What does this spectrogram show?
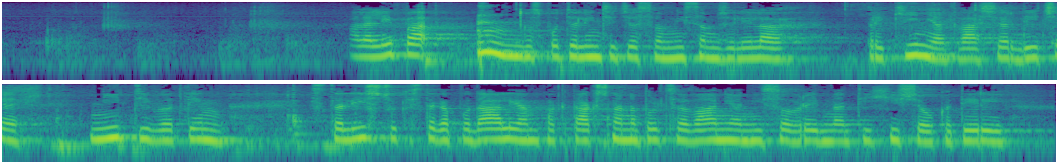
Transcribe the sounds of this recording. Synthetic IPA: xʋaːlaleːpa | ɡospoːt̪jɛlint͡ʃit͡ʃjəsʋamnisəmʒɛleːlapɾɛkʰinjat̪ʋaːʃɛɾd̪eːt͡ʃɛnit̪iʋət̪eːm | st̪aliʃt͡ʃuki̥st̪ɛɡapɔd̪aːliampakt̪aːkʃnanat̪ɔlt̪sɛʋaːnjaniːsɔwɾʔeːd̪nat̪exiːʃɛwkat̪eːɾi

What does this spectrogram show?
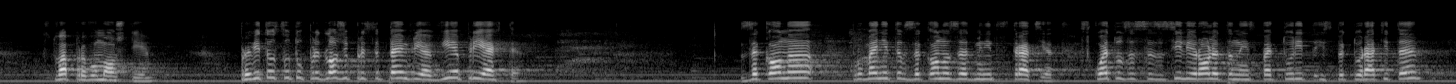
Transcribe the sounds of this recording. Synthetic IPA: st̪ovapɾɐvomɔʃt̪iɛ | pɾɐvit̪ɛlˠst̪vot̪opɾɛd̪lˠɔʒipɾɛsːɛp̚t̪ɛɱvɾiɐviɛpɾiɛxt̪ɛ | zɐkɔnəfpɾomɛnit̪ɛvzɐkɔnəzɐːd̪minist̪ɾat̪sijət̪ə̥skoɛt̪ozəsɛzɐsiliɾɔlʲət̪ənɐinspɛk̚t̪oɾiinspɛk̚t̪oɾat̪it̪ɛ

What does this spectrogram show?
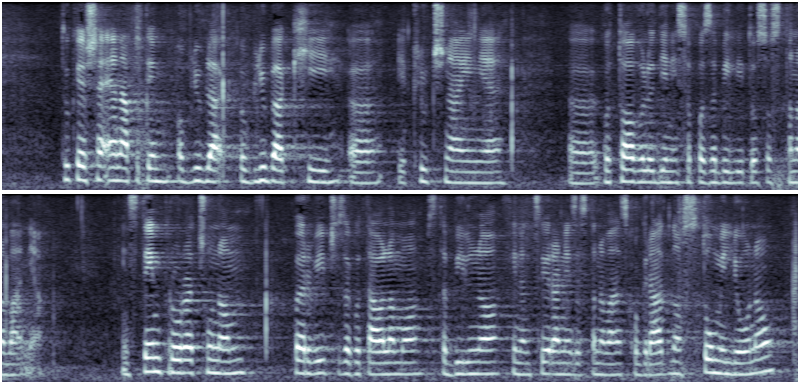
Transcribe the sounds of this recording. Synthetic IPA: t̪uːkajɛʃɛɛːnapot̪emɔuɔbljubakʰi | jɛklʲuːt͡ʃnainjɛ | ɡɔt̪ɔːʋɔlʲjud̪jeniːsɔpɔzabiːlit̪oːsɔst̪anɔʋaːnja̰ | inst̪empɾoɾat͡ʃunɔmpəɾʋit͡ʃzaɡɔt̪aːwlʲjamɔst̪abilnɔfinant̪siːɾanjɛzast̪anɔʋaːnskɔɡɾaːd̪nɔst̪oːmiljoːnɔw

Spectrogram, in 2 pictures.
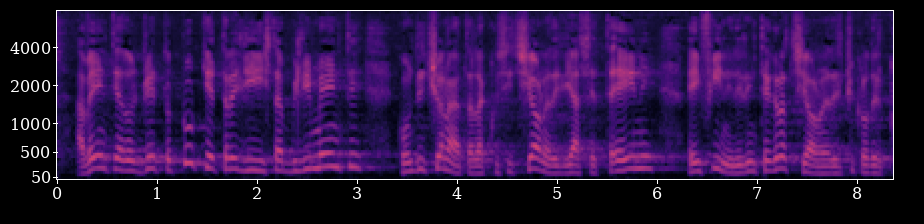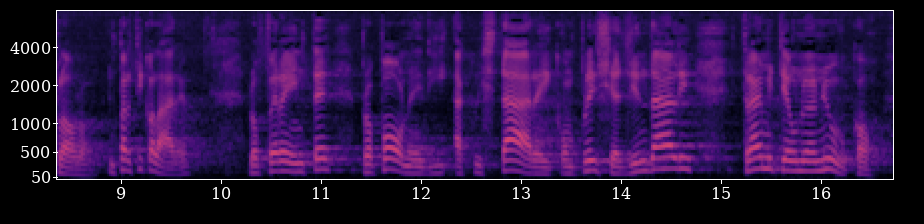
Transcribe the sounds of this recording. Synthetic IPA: a̰vɛnt̪iad̪od͡ʒːɛt̪ːot̪ut̪ːiet̪ːɾɛʎːiːst̪abilimɛnt̪i | kond̪it̪sːjonaːt̪alakːwisit̪sːjɔːned̪ɪʎːiasːɛt̪ːɛniejfiːnid̪ɪlːint̪ɛɡɾat̪sːjɔːned̪elt͡ʃiklod̪elklɔ̰ːɾo̰impart̪ikola̰ːɾḛ | lofːɛɾɛnt̪epɾɔpɔːned̪iakːwist̪aːɾeikomplɛsːiad̪zjɛnd̪aːlit̪ɾamit̪eunanuːko̰

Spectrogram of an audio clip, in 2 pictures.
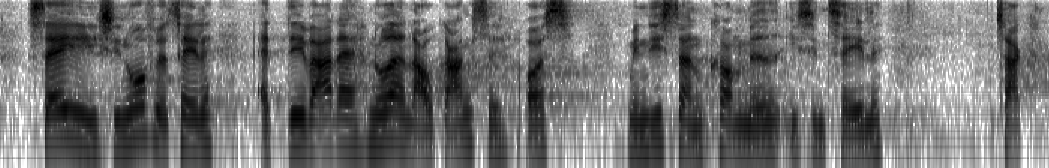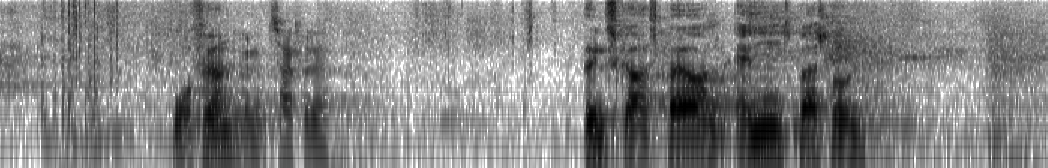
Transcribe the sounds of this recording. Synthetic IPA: sɛːisino̝ɐføɐt͡sʰɛːləʔæd̥e̝ʋɑ̈d̥ænɔ̽ːð̩ˠæe̝nɑ̈ʊɡ̥ɑ̈ŋsəɒ̽s | minisd̥ɐːnkʰɒ̽m̰ːeð̞ˠisint͡sʰɛːlə | t͡sʰɑ̈ɡ̥ | o̝ɐføɐnt͡sʰɑ̈ɡ̥fɒd̥e | ønsɡ̥ɐæsb̥ɶːɐeænn̩sb̥ɶɐsmɔ̰̽ːl

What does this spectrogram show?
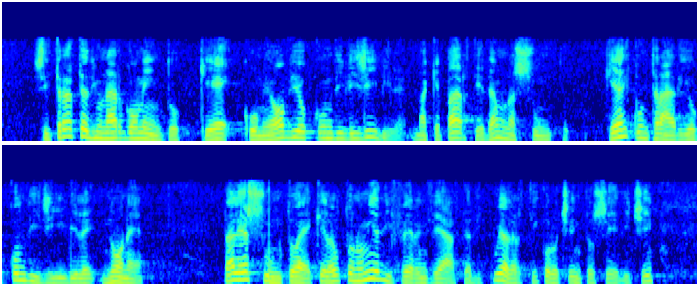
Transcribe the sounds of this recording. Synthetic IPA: sit̪ɾat̪ːad̪iunarɡoment̪okeɛkʰːomeɔvːjokond̪iviziːbḭlḛmakːepːart̪ed̪aunasːunt̪o | kealkont̪ɾaːɾjokond̪iziːbilenonɛ | t̪aːleasːunt̪oɛkːelawt̪onomiːad̪ifːeɾent̪sja̰ːt̪ad̪ikujalːart̪iːkolot͡ʃɛnt̪osɛːd̪it͡ʃi

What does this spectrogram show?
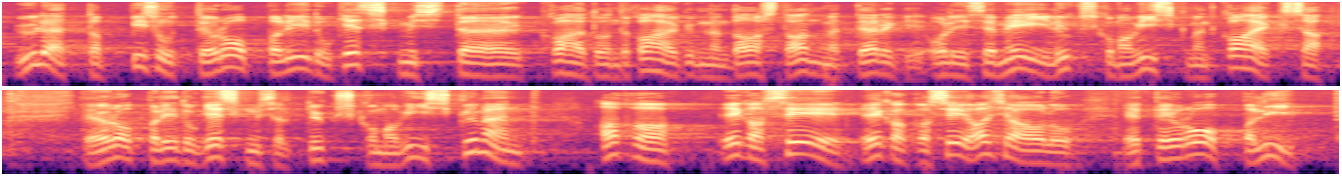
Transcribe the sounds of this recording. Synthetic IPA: ylet̪ːˑɑb̥̚pisut̪ˑːe̞uwɾo̞ːpˑːɑliːd̪̥uke̞skmist̪kɑɦe̞t̪uɦɑnd̪̥ekɑɦe̞kymne̞nd̪ɑɑːst̪ɑɑnd̪me̞t̪ːejærɡ̥ḭʔo̞̰lise̞ːme̞jlyksko̞mɑviːskyme̞nd̪̥̚kɑɦe̞ksɑjɑ̰e̞wɾo̞ːpːˑɑliːd̪̥uke̞skmise̞lt̪ːyksko̞mɑviːskyme̞nd̪̥ | ɑɡ̥ɑ | e̞ɡ̥ɑse̞ːe̞ɡ̥ɑkɑse̞ːɑsʲjɑo̞lue̞t̪ːe̞uɾo̞ːpːˑɑliːt̪ːˑ

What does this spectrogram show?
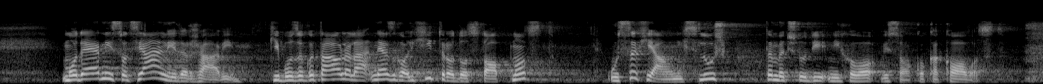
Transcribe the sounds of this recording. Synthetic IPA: mɔd̪ɛɾnisɔt̪sjaːlnid̪əɾʒa̰ːʋḭ | kibozaɡɔt̪aːwlalanɛzɡɔlxit̪ɾɔd̪ɔst̪ɔːpnɔst̪ | usəxjawnixsluʃp̚t̪əmʋət͡ʃt̪uːd̪iniːxɔʋɔʋisɔ̰ːkɔkakɔːʋɔ̰st̪

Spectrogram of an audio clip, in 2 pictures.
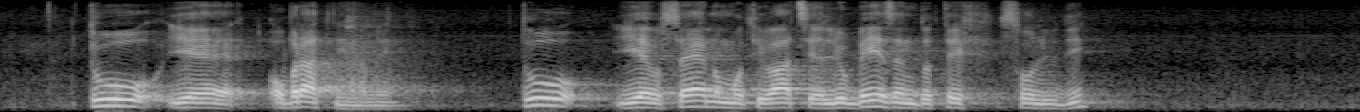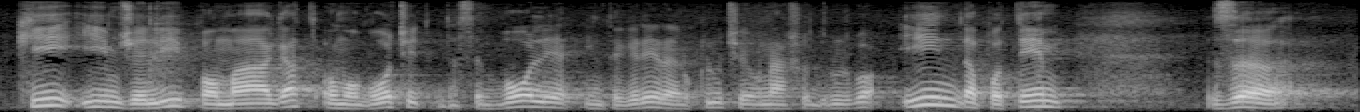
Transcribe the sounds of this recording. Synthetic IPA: t̪uːjɛɔbɾaːt̪ninamen | t̪uːjɛwsɛɛːnɔmɔt̪iʋaːt̪sijaljubeːzənd̪ɔt̪eːxsoljud̪i | kʰijimʒɛlipɔmaːɡat̪ʰɔmɔɡoːt͡ʃit̪d̪asɛboːljɛint̪ɛɡɾiːɾajɔwklʲuːt͡ʃujɔwnaːʃɔd̪ɾuːʒbɔind̪apɔt̪em | zə

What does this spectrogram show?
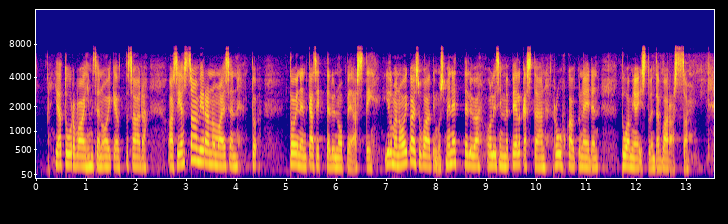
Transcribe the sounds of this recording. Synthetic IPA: jɑt̪urʋɑːihmiseno̞jke̞ut̪ːɑsɑːdɑʔɑsiɑsːɑːnʋiɾɑno̞mɑjse̞nt̪o | t̪o̞ineŋkæsit̪ːelyno̞pe̞ɑst̪iilmɑno̞jkɑisuʋɑːt̪imusme̞ne̞t̪ːe̞lyæo̞lisimːepe̞lkæst̪æːnruhkɑwt̪unejdent̪uomio̞ḭst̪uint̪eʋɑɾɑ̰sːɑ

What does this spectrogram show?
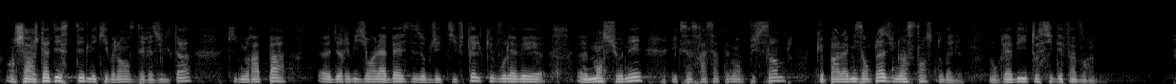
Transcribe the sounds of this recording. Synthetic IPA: ɑ̃ʃaʁʒd̪at̪ɛst̪ed̪əlekʲivalɑ̃sd̪eʁezylt̪akʲilnjɔʁapa | d̪əʁevizjɔ̃alabɛsd̪ezɔbʒɛk̚t̪ift̪ɛlkəvulavemɑ̃sjɔneekə̥sasəʁasɛʁt̪ɛnmɑ̃plysɛ̃plkəpaʁlamizɑ̃plasd̪ynɛ̃st̪ɑ̃snuvɛld̪ɔ̃klaviɛt̪osid̪efavɔʁabl

